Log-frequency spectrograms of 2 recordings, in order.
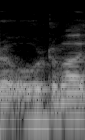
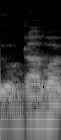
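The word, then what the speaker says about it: Ottawa: और ओटावा जो राजधानी है वहाँ की, ओटावा भी बोलते हैं कुछ लोग, ओटावा बोलते हैं, दोनों उच्चारण जो है अपने ढंग से ठीक हैं।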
